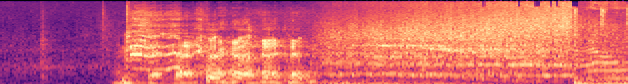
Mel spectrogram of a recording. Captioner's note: laughs; upbeat pop music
